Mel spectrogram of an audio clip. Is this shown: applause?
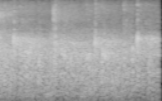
yes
